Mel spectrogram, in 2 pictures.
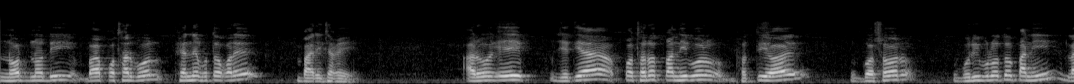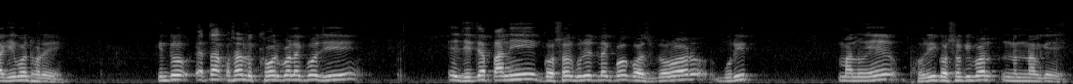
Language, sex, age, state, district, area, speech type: Assamese, male, 30-45, Assam, Nalbari, rural, spontaneous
